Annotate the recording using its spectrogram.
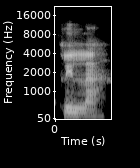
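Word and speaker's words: لله: ditulisnya menjadi lillah ya jadi alif lam nya hilang jadi kalo tulisannya seperti ini ya tulisannya seperti ini maka itu dibacanya lillah ini cara penulisannya ya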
